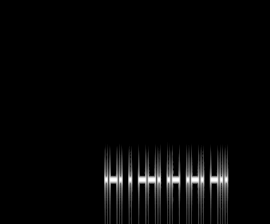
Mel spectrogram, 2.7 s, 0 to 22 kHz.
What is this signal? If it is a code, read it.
Morse code, heard as a keyed tone, about 50 wpm, 700 Hz. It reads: REGARD
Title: ED Suffix - Top 100 Words with Base Words 50wpm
